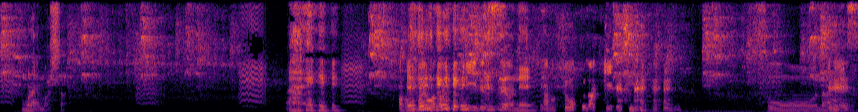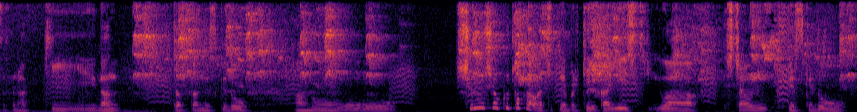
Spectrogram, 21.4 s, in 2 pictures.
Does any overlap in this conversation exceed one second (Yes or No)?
Yes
